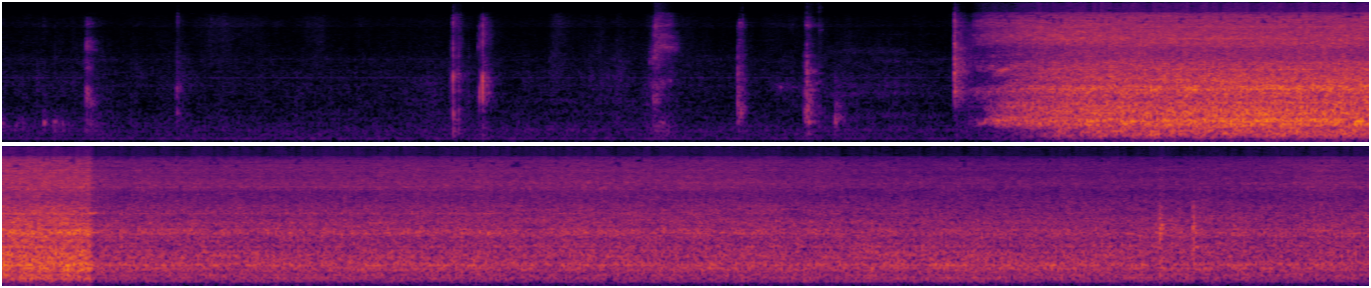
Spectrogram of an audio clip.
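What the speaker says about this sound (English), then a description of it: "Okay, so we're going to dry that real fast." After a few soft taps and clicks, a hair dryer starts up loud and close to dry paint on a craft pumpkin. It roars steadily, then drops to a lower setting and keeps blowing.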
